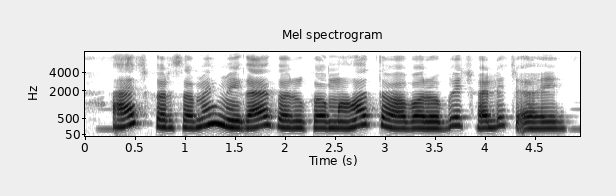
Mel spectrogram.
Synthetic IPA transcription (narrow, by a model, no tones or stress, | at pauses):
ad͡ʒkəɾsəməjmeɡaeɡəɾukəməɦət̪wəəbəɾobet͡ʃʰəlet͡ʃʰəe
